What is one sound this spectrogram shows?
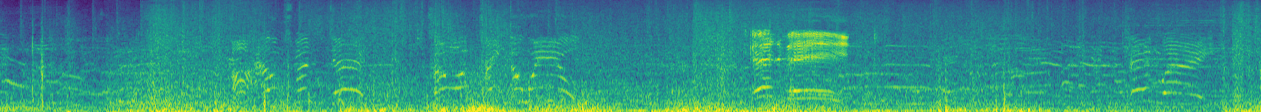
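Waves surge and crash against a wooden ship.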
